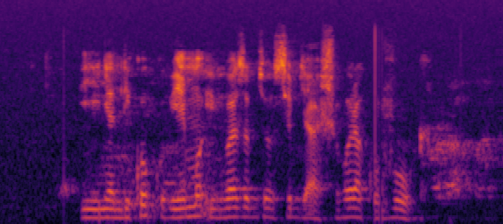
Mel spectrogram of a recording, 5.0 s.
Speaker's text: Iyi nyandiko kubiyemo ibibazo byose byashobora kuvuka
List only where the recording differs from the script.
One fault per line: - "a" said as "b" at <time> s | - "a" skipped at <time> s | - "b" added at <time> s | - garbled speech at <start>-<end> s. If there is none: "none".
none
